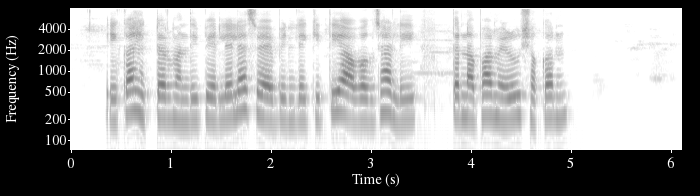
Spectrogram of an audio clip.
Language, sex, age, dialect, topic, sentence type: Marathi, female, 31-35, Varhadi, agriculture, question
